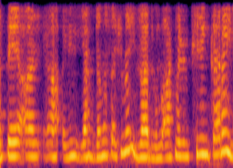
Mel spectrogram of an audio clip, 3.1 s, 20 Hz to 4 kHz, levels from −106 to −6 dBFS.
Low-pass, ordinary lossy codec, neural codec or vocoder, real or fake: 3.6 kHz; none; codec, 32 kHz, 1.9 kbps, SNAC; fake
